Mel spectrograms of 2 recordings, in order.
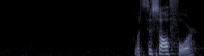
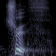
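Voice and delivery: "truth" set apart and hit louder; stress on truth; 6 dB louder than usual. Shown as a demonstration. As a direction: land firmly on the single word "truth". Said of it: "I wanna emphasize the word there".

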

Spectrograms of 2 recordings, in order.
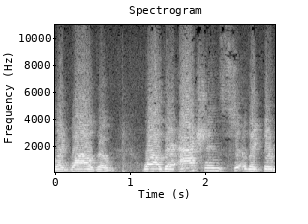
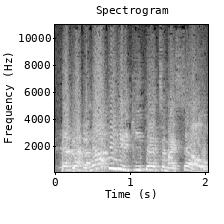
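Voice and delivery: usual speaking voice

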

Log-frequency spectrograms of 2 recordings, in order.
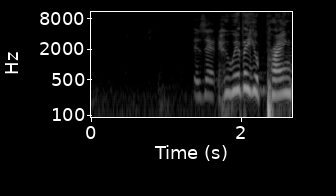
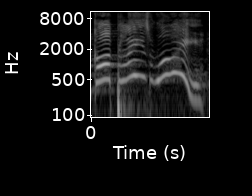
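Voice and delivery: high, loud desperate plea to God; pleading prayer; 12 semitones higher, 7 dB louder, much slower than usual. Retold or imitated. Kathy crying out to God as her friend gets worse, pleading. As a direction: cry out why to heaven.

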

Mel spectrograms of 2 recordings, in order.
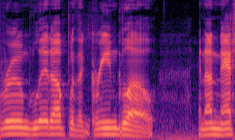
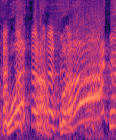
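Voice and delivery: shocked; much slower than usual. Acted. Rat pulls gun, shocked.

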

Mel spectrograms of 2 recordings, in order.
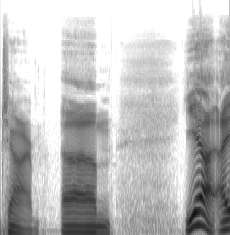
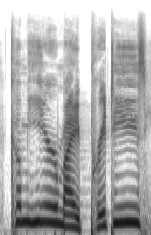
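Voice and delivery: mad scientist; 13 semitones higher, slower than usual. Pretend. Villain voice in cold open.

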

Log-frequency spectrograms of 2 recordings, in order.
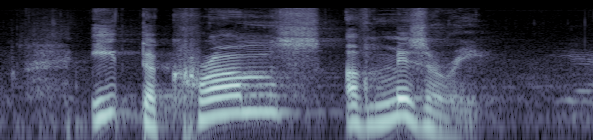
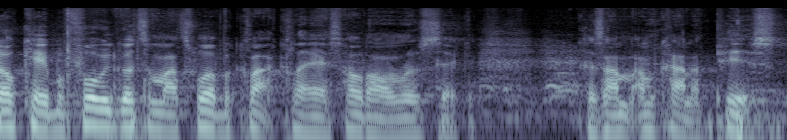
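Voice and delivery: quiet aside to friends; 8 semitones lower, 6 dB quieter than usual. Retold or imitated. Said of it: "and I said".

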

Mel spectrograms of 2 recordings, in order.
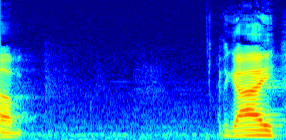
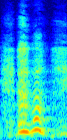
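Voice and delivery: mock gasp; 10 semitones higher, 10 dB quieter than usual. Acting out Blake's fright.

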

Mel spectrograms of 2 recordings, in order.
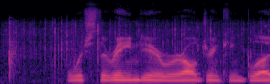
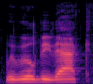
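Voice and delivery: high, loud group call; raised, urgent shout; yelled over wings; 6 semitones higher, 9 dB louder than usual. A narrator's reading. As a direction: yell back while flying away. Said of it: "they yelled over their wings".

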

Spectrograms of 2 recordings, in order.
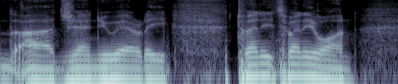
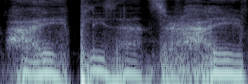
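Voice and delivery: whispered, a touch higher; mock whisper; 6 semitones higher, slower than usual. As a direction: breathe the plea in a fading whisper. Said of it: "whispered repetition".

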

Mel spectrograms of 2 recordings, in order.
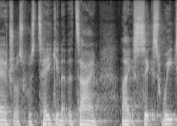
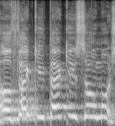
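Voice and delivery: high-pitched mock gushing thanks; gushing gratitude; 3 dB louder than usual. Reinstated dentist thanks his boss, high gushing gratitude. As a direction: squeal thanks, hammed-up and grovelling.

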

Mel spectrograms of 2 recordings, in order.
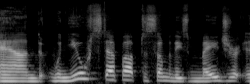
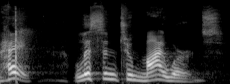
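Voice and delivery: higher, louder, slow fatherly command; father to son; 4 semitones higher, 6 dB louder, slower than usual. Retold or imitated. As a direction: imitate a father demanding his son's attention. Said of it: "a father to a son going".

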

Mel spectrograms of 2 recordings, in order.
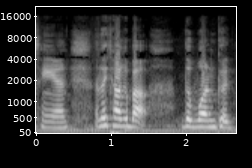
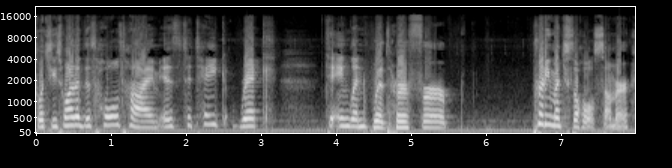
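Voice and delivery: ordinary talk, nothing marked

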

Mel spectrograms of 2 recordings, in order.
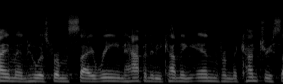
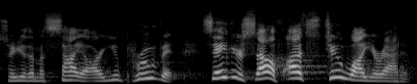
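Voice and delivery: higher, much louder sneer; scoffing; 5 semitones higher, 12 dB louder than usual. Acted. Criminal beside Jesus taunting him, loud scoffing. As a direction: spit the dare at him.

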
